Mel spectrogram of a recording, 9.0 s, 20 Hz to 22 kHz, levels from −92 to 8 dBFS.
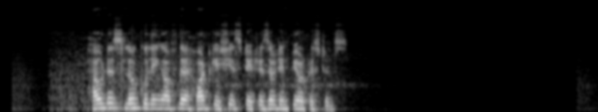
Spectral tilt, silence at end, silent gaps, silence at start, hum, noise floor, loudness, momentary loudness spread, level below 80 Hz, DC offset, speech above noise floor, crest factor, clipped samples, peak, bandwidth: -7 dB/octave; 3.9 s; none; 1.35 s; none; under -90 dBFS; -17 LUFS; 13 LU; -62 dBFS; under 0.1%; over 73 dB; 20 dB; under 0.1%; 0 dBFS; 7.6 kHz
